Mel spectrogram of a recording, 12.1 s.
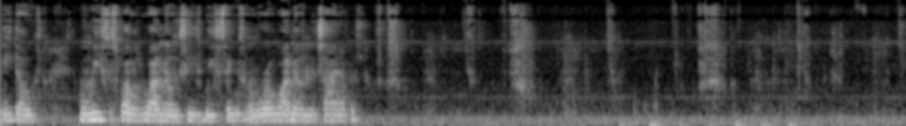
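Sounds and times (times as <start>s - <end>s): person chewing crunchy watermelon: 4.8s - 12.0s.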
